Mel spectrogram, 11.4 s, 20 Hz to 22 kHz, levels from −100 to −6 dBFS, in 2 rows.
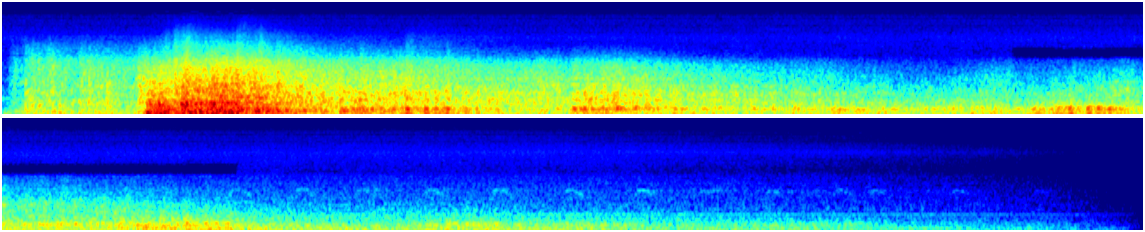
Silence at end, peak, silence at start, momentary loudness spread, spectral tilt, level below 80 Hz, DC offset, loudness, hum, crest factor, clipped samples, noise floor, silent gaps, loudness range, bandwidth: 3.2 s; 0 dBFS; 0.1 s; 26 LU; -10 dB/octave; -34 dBFS; under 0.1%; -20 LUFS; none; 22 dB; under 0.1%; -72 dBFS; none; 23 LU; 6.2 kHz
